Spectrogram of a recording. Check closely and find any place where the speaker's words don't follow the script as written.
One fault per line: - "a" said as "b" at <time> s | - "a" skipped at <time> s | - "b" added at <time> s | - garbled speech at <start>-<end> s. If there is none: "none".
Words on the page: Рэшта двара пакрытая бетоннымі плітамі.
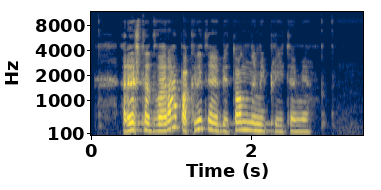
none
